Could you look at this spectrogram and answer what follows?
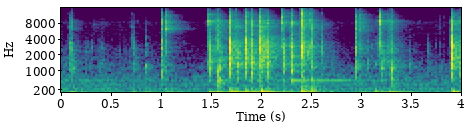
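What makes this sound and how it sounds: A black full-size mechanical keyboard with plastic keycaps and a hollow case, resting on a wooden desk, is typed on with the fingertips of both hands. Irregular bursts of bright, clacky key taps, each with a low, hollow thock underneath, come in quick clusters, with quieter stretches between them.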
